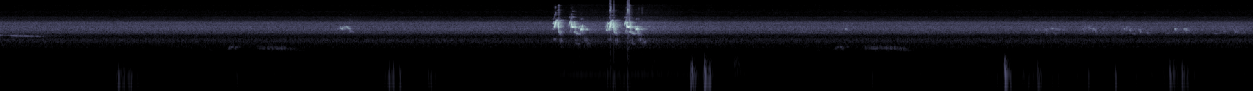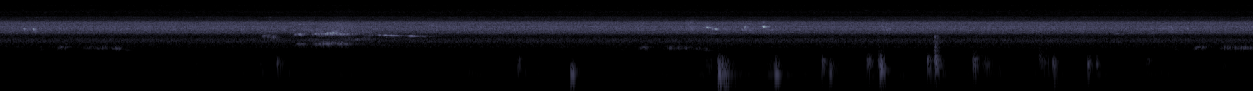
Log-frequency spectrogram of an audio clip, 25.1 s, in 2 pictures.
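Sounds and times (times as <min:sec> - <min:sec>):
faint steady high hiss: 0:00.0 - 0:25.0
sharp bird chirps: 0:05.6 - 0:06.5.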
